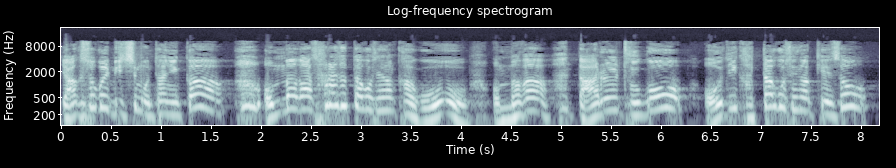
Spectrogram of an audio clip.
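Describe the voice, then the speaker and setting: Man, children's pastor, high lively voice, distant dry mic. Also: no echo. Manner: animated storytelling to young children, slow emphatic reading. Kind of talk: children's sermon.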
